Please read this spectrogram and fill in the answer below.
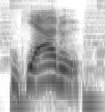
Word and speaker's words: Gyaru: It's just the word gal, but pronounced like Japanese phonetically. Gyaru.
